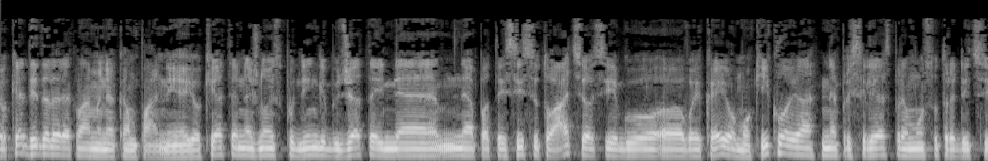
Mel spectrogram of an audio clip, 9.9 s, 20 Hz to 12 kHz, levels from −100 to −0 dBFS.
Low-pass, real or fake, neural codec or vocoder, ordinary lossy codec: 10.8 kHz; real; none; MP3, 32 kbps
